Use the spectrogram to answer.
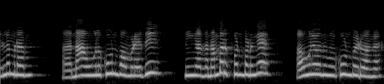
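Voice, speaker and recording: Using a cartoonish character voice, a woman speaks very fast at an extremely high pitch, with fairly even intonation and very even loudness. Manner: deferential, repeats "madam".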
